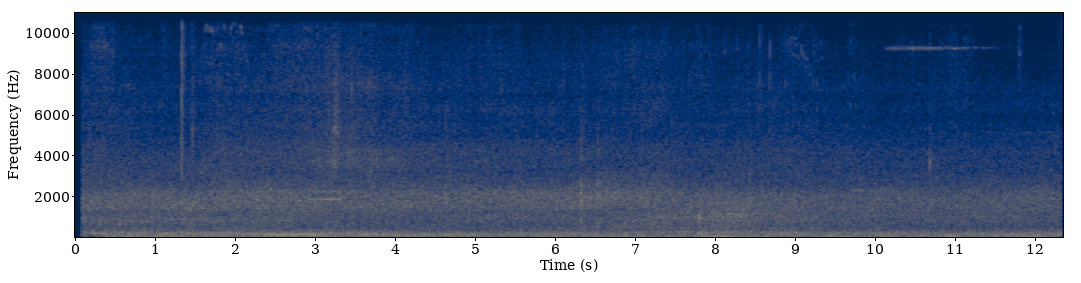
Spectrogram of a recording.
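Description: A steady, low rumble of motor-vehicle noise mixed with outdoor background noise, even in level throughout.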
